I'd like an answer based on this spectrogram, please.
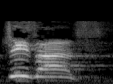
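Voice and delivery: piercing high shout; a blind beggar shouting the name of Jesus; cried out. Retold or imitated. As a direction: scream the name with everything you have. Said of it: "He cried out".

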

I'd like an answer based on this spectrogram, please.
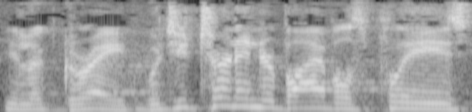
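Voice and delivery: normal talking voice

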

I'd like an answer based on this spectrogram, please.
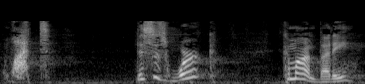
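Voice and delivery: mock disbelief, pitch jumping up; incredulous retort. Disciples answering religious leaders over Sabbath work, incredulous. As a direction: act out baffled protest at a silly rule.

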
